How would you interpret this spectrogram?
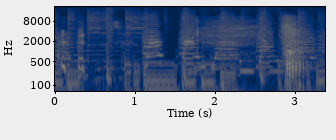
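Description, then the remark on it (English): A horse whinnies loudly, a series of harsh, wavering neighs and snorts filling a few seconds with no talking. “There's a horse.”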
